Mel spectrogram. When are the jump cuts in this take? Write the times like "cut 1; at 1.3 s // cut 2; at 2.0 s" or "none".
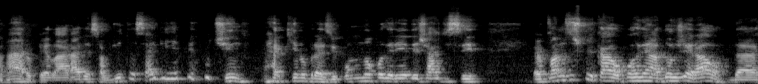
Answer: cut 1; at 5.2 s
